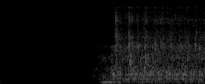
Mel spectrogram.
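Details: Kent RO water purifier booster pump just refitted with its screws tightened to fix a water leak: after silence, a steady, fast even buzzing hum with no knocking or sputtering; normal booster pump operation, leak stopped.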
